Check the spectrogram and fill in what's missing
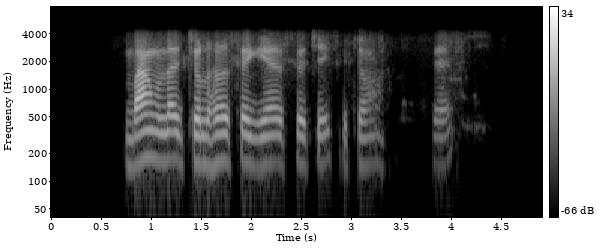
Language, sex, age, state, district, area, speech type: Santali, male, 18-30, Jharkhand, Pakur, rural, conversation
